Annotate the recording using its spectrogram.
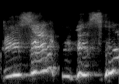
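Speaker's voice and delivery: high, loud and pressing; frantic urging. Acted. Co-host acting the character at the door, high excited urging. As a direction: push it like a panicked herald.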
